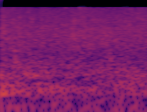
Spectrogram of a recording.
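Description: Stormy ambience from the Dragon Age Inquisition game, a steady low rumble of thunder with rain hiss, distant and fairly quiet, with no voices.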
